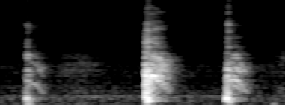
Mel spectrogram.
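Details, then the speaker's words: Adult who says he is sick gives three short, harsh cough bursts in a quiet room; the last two are louder and closer together. A companion jokes that he smokes too much. Cough. "Yeah, in case you guys couldn't tell, I'm also sick. So, yeah, that's why all that coughing and stuff is there."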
